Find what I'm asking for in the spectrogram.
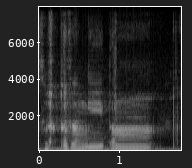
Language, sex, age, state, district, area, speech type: Sanskrit, male, 18-30, Karnataka, Chikkamagaluru, urban, read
